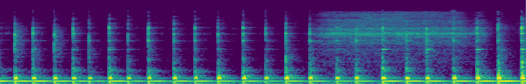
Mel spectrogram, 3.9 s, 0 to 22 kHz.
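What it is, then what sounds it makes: Rubber drum practice pad on a wooden base. Two wooden drumsticks tap a solid black rubber practice pad on a wooden base in a quick, steady run of about 20 soft, dull thuds. Each hit carries a low, short-ringing tone near 141 Hz that dies away fast. About halfway through, a faint bright hiss rises behind the taps.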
